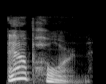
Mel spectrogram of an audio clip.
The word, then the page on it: alphorn: British English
